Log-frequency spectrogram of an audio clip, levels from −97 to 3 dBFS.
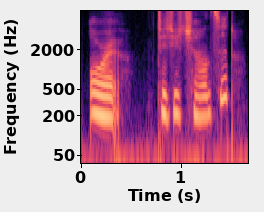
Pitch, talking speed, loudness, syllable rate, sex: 225 Hz, 145 wpm, -18 LUFS, 6.1 syllables/s, female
